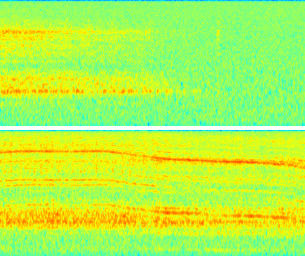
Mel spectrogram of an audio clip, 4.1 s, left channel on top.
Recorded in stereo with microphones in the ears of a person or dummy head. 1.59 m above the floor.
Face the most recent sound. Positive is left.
No sound to turn to.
